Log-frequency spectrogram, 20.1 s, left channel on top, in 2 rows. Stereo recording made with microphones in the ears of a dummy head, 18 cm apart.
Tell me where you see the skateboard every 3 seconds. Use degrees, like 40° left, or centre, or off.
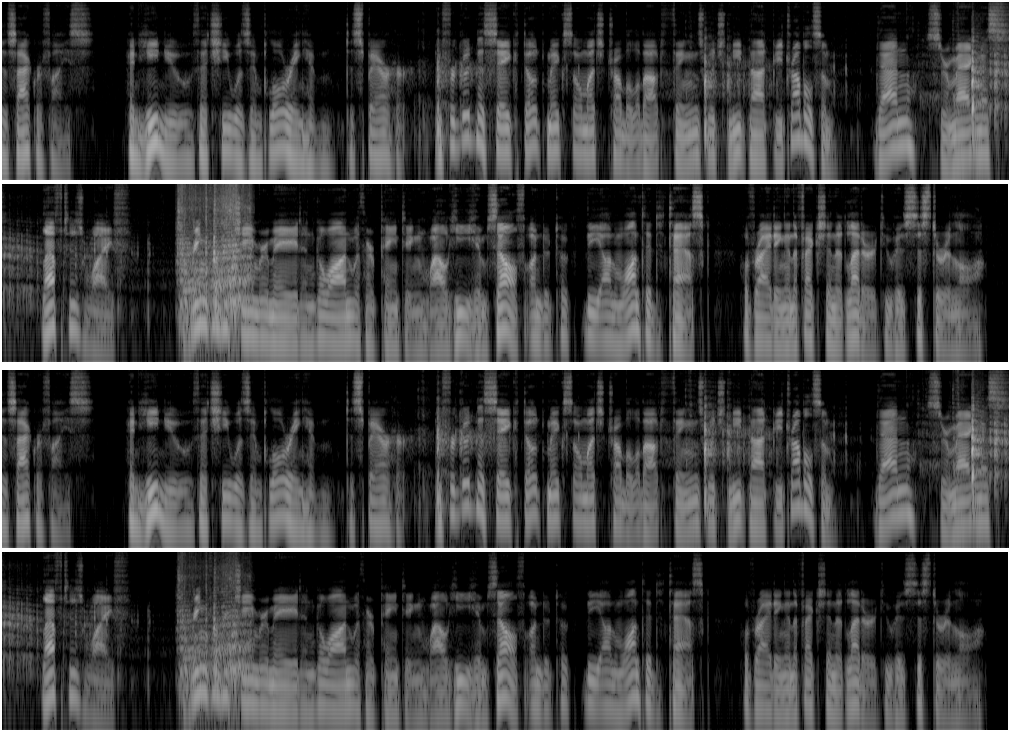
off, 60° right, 50° right, 20° right, 50° left, off, off.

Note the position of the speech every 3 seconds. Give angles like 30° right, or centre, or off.
20° right, 20° right, 10° right, 10° left, 30° left, 50° left, 50° left.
